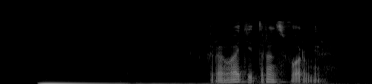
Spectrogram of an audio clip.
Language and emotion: Russian, neutral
